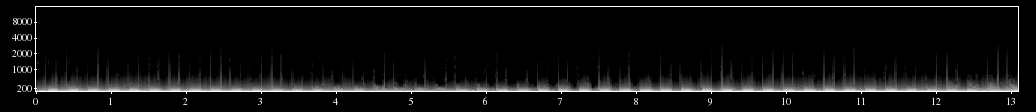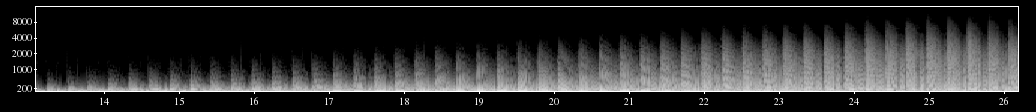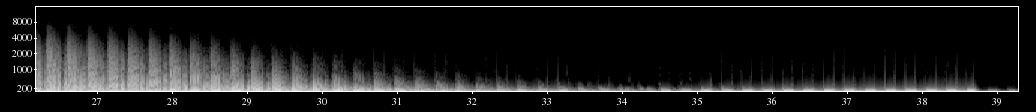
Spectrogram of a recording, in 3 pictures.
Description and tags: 39 seconds bass loop. Great for film sound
